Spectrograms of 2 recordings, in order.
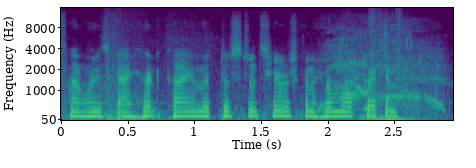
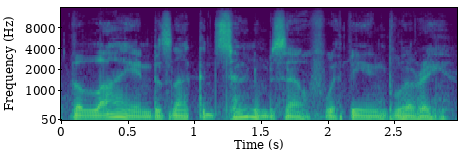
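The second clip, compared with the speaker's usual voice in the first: low, solemn lion proclamation; grave deep narrator voice; 9 semitones lower than usual. Pretend. Lion meme about friend.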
